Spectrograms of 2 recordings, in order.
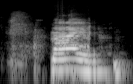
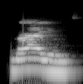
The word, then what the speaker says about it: mild: Maio.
